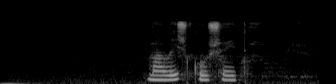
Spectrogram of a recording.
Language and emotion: Russian, neutral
